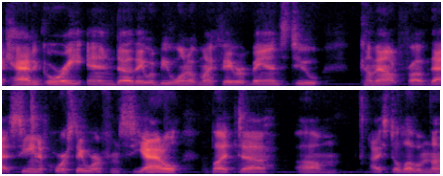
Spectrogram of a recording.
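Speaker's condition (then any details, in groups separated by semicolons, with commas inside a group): No condition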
